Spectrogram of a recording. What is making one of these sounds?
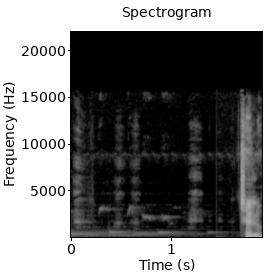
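A young woman sobs softly close by.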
